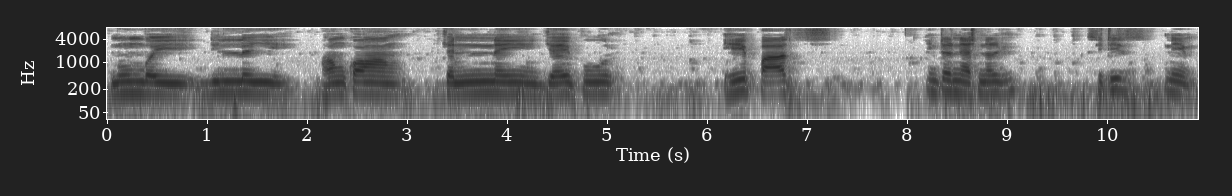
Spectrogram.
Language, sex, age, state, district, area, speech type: Marathi, male, 18-30, Maharashtra, Washim, urban, spontaneous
